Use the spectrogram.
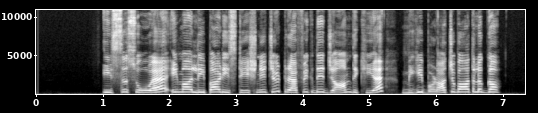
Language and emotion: Dogri, surprised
